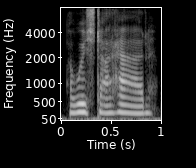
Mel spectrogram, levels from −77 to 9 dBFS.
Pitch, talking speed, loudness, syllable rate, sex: 200 Hz, 240 wpm, -16 LUFS, 4.8 syllables/s, female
